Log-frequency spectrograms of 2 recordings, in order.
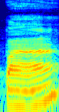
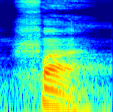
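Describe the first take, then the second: First: It starts with a popped p sound. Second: It starts with a hissing f sound. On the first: The speaker calls it wrong. "Jadi tidak dibaca pa" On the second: The speaker calls it right. "tapi dibacanya fa"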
